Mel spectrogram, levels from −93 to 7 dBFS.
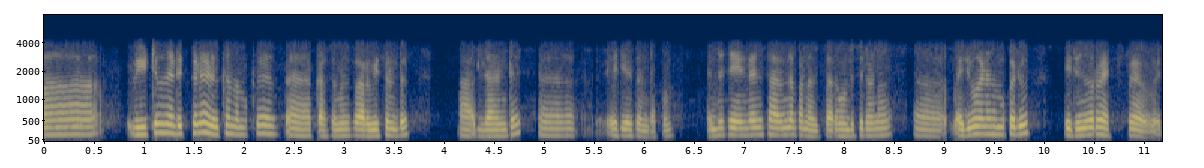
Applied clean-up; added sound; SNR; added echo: none; none; none; none.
